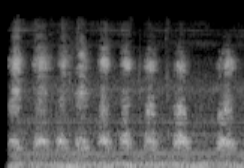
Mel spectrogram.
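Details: Vultures making an odd noise: a rhythmic run of breathy, wheezing hisses, roughly three per second, each with bright overtones, against a steady low hum.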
